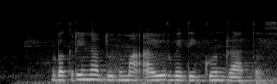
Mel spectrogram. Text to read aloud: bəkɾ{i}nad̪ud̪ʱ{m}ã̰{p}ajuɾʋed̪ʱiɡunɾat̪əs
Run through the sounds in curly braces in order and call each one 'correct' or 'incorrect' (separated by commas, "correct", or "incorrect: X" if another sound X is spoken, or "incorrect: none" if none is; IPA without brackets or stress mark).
correct, correct, incorrect: ʔ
